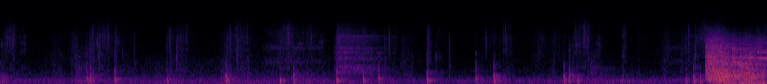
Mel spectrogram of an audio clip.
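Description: Footsteps creak on a wooden floor.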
